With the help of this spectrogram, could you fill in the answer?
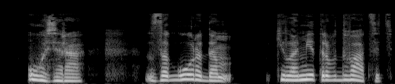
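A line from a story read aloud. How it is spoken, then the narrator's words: Breathless exhale. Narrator (Russian): наконец выдохнула Варя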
